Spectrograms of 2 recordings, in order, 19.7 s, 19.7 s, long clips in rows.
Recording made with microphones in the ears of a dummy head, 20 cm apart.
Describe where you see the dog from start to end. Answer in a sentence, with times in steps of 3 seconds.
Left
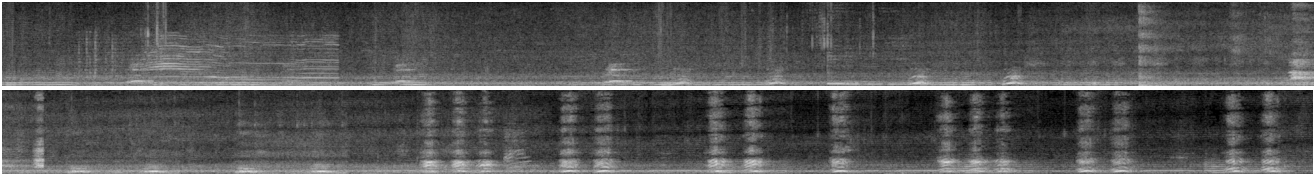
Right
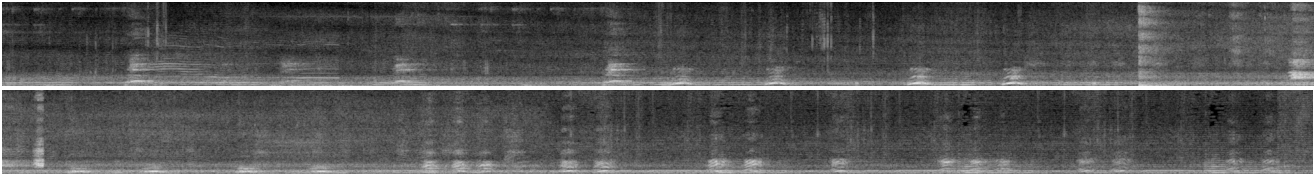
You can hear the dog on the right from 0 s, in the centre from 9 s and on the left from 12 s.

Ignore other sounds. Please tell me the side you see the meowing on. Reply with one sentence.
In this clip you hear the meowing on the left.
